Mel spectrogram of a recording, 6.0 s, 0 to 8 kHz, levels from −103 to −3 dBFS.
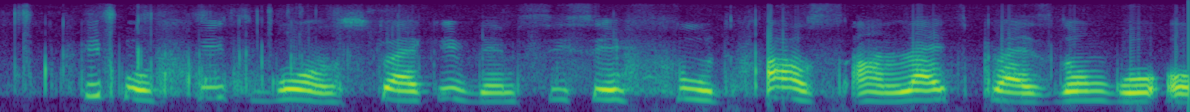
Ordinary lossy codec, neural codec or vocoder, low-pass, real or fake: AAC, 48 kbps; none; 7.2 kHz; real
